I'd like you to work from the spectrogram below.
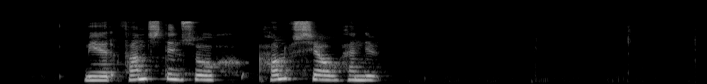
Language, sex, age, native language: Icelandic, female, 50-59, Icelandic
